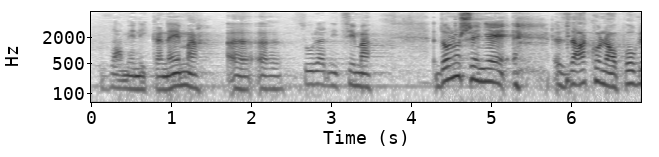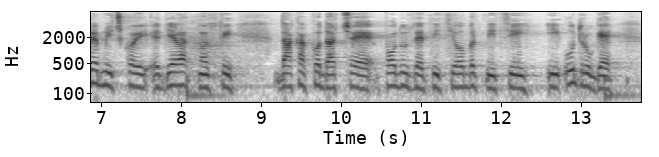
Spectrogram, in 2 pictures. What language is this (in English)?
Croatian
